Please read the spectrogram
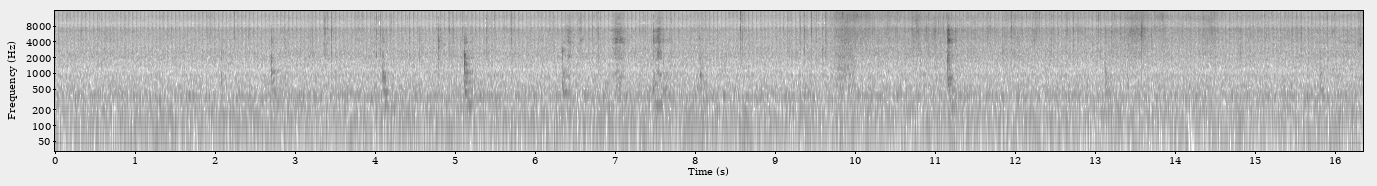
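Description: Pancit noodles sizzling in a pot on the stove as they are stirred and tossed with a wooden spoon and a plastic spoon, with scattered light knocks and scrapes of the utensils against the pot.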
